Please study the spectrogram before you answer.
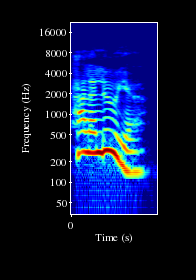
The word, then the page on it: hallelujah: British English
